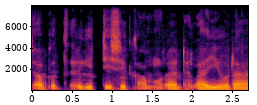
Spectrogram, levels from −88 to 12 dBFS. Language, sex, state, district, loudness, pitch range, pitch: Hindi, male, Bihar, Araria, -15 LUFS, 110-115 Hz, 110 Hz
